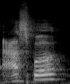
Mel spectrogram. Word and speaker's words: Aespa: It's pronounced Aespa. I just told Aespa.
